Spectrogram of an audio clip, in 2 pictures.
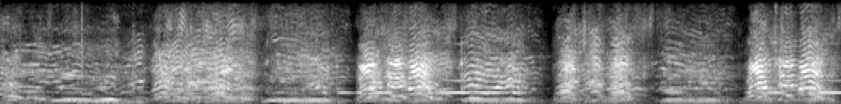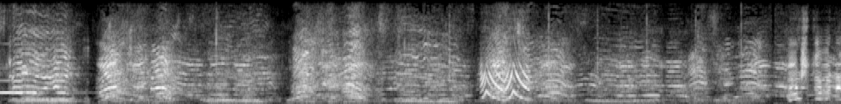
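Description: A crowd chants loudly in rhythm outdoors.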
